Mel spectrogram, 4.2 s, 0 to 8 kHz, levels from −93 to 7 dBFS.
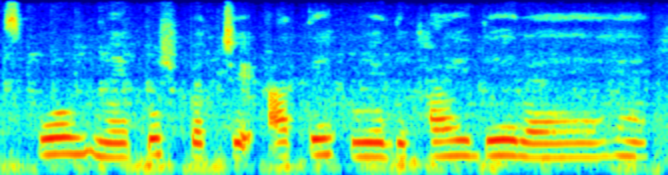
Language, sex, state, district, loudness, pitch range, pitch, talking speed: Hindi, female, Uttar Pradesh, Lalitpur, -13 LUFS, 205-240 Hz, 220 Hz, 145 wpm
